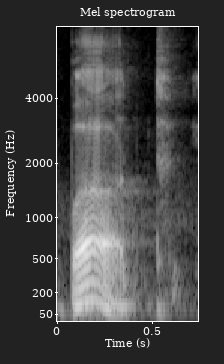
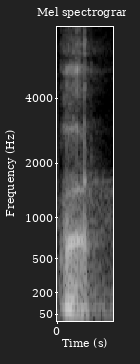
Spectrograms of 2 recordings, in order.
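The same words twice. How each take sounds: First: The word is said strongly with a full vowel. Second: The word is said weakly with a reduced vowel. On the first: The word is emphasized. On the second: The word is not emphasized.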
